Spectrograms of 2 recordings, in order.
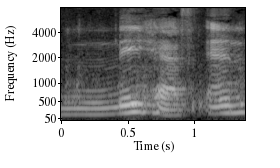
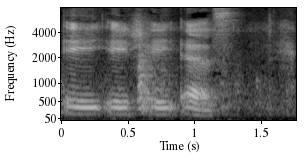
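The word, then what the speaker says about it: נָחָשׁ: That it's pronounced Nahas, Nahas, and that word actually means snake.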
